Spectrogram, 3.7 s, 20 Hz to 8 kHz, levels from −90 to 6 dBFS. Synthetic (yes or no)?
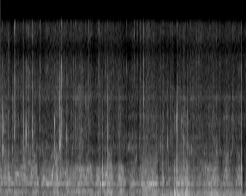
yes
